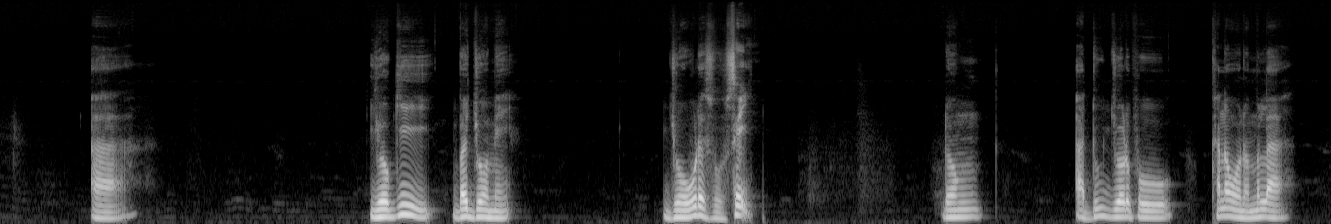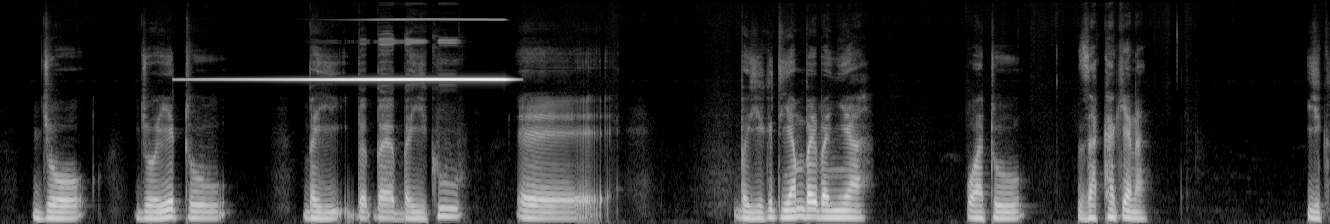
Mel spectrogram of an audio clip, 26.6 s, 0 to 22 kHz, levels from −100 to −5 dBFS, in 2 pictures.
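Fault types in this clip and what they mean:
Loudspeaker feedback squeal: a microphone is picking up the loudspeaker it drives, so one frequency keeps circling the loop and growing. From 15.04 s to 18.55 s a single 5.1 kHz tone swells over about two seconds until it sits about 15 dB above the speech, then stops. Unlike a steady interference whistle or hum, it is not present from the start at a fixed level. It appears partway through and builds from nothing.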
